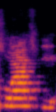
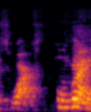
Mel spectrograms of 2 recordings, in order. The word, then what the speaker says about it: Swarovski: a swastika crystals which somebody from swarovski actually trained me to say it correctly because i was saying swipes right like no that's not it's like swear yeah that's like he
